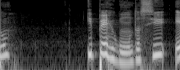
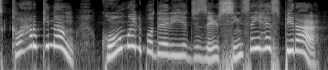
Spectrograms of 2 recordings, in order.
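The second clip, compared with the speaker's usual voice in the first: sharp, much higher and louder outburst; ranting; 9 semitones higher, 4 dB louder than usual. A narrator's reading. Marcela scoffing at Josefa's claim, high angry rant. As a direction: blast the idea down in fury.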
